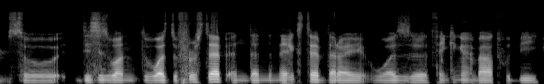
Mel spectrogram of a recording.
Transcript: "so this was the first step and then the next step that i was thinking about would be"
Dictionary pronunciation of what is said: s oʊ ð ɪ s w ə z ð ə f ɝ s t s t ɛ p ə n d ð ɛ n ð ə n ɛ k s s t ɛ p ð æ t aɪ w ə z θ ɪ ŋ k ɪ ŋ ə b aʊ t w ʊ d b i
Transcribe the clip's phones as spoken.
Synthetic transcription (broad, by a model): s oʊ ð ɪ s w ə z ð ə f ɝ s s t ɛ p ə n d ð ɛ n ð ə n ɛ k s s t ɛ p ð æ t aɪ w ə z θ ɪ ŋ k ɪ ŋ ə b aʊ t w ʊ d b i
